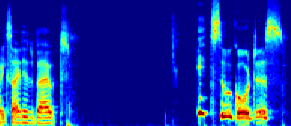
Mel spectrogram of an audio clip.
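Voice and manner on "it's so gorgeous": high, squealed "It's so gorgeous"; gushing. Real, not acted. To viewers, showing the vintage book, swooning. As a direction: swoon over the cover.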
